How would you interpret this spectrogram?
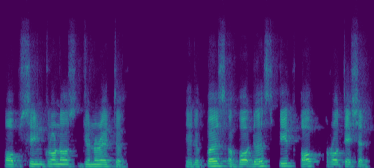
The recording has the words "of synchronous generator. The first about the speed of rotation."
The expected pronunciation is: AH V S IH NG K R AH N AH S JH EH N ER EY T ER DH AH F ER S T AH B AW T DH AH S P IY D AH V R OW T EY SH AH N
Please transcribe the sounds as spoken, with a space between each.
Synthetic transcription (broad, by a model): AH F S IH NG K R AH N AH S JH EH N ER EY T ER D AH P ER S AH B AW T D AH S P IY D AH F R OW T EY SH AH N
